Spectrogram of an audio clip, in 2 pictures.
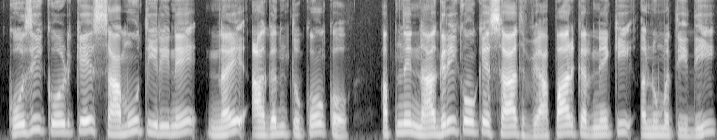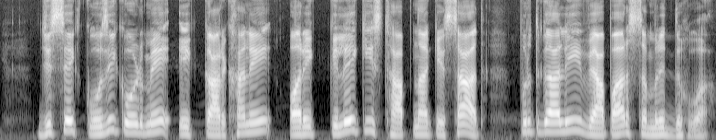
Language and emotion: Hindi, neutral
